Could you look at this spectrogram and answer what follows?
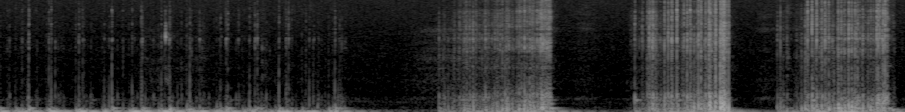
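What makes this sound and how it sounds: Fingertips and short nails of both hands scratch fast across the black metal mesh grille of a large hollow condenser microphone. For about three and a half seconds it makes a dense, low, rumbling scrape. After a brief near-silence, three more bursts of rough scratching follow, each with a brighter hiss on top.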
